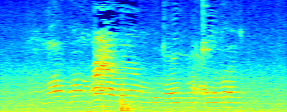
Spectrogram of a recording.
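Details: Spazzo the female cat playing on her perch: a few short, tonal meows bend up and down in quick succession, with a brief voice-like sound in the middle and faint household hum behind.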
